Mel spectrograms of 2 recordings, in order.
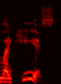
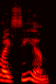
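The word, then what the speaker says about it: Lykeios: is dedicated to apollo lychees so it's not lysium with a soft sea it's lychee with a hard c like a k and the root in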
